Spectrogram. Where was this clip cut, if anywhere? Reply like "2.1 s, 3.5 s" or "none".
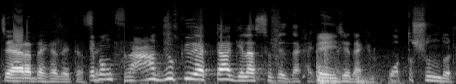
1.2 s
